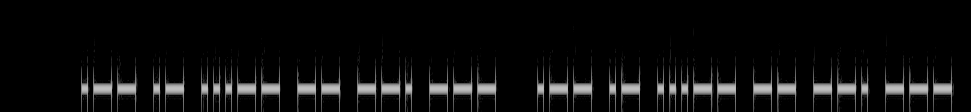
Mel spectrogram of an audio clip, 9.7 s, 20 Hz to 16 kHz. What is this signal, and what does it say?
Morse code, heard as a keyed tone, about 19 wpm, 700 Hz. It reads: WA3MGO WA3MGO
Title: USA Call Signs Repeated 3x 20wpm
